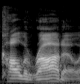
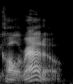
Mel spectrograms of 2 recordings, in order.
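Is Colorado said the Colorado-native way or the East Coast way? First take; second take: East Coast; Colorado-native. First: Colorado is said the way East Coast kids say it. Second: Colorado is said the way Colorado natives say it. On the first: Outsiders insist on their own version. The speaker calls it wrong. "why are you saying it like that? It's Colorado" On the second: The speaker is from there. The speaker calls it right. "I'd say Colorado"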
